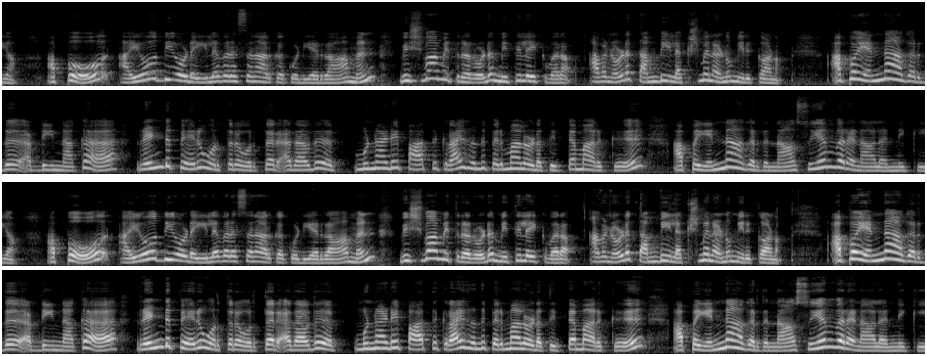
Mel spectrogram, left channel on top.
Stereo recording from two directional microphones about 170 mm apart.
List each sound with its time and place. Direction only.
0.7 s a woman's voice: 15° right (ahead or behind)
6.2 s a woman's voice: 10° right (ahead or behind)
